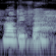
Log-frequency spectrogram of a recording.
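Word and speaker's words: رَدِفَ: Radifa consists of three letters. The first one is ra. Ra with a fatha over it is pronounced as ra. Dal with a kasra below it is pronounced as d. And fe with a fatha over it is pronounced as fa. So it becomes like that. Ra, di, fa. Ra, di, fa. Radifa.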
